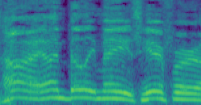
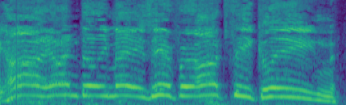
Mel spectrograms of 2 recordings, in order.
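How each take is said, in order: First: High, drawn-out pitchman yell; Billy Mays. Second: Very high, sustained pitchman holler; Billy Mays. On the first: Showing the host the costume act, imitated pitchman yell. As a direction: imitate a yelling TV pitchman, held a little in check. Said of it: "that guy that yells". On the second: Re-enacting the party act for the host, imitated all-out pitchman yell. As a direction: belt it out like an infomercial yeller, sparing the microphone. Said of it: "I'd yell as loud as I could". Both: Acted.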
